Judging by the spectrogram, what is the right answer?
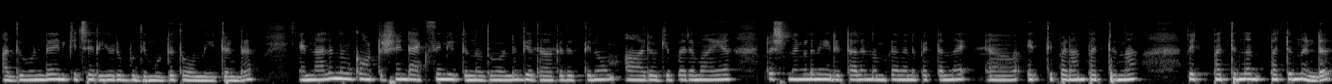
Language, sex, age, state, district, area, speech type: Malayalam, female, 30-45, Kerala, Ernakulam, rural, spontaneous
